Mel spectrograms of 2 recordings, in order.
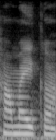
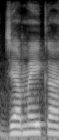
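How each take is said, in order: First: The word begins with an H sound. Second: The word begins with a J sound. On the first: This is how people here say it. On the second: This is how it is written. "అక్కడ స్పెల్లింగ్ రాసే దగ్గర చూడండి మీకు జమైకా అని ఉంటుంది"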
